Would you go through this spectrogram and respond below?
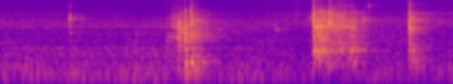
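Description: Metal pots and a pan clatter and clank in a home kitchen as frying oil is poured off after deep-frying chakli, with three sharp knocks spaced over a few seconds and quiet room tone between them.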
